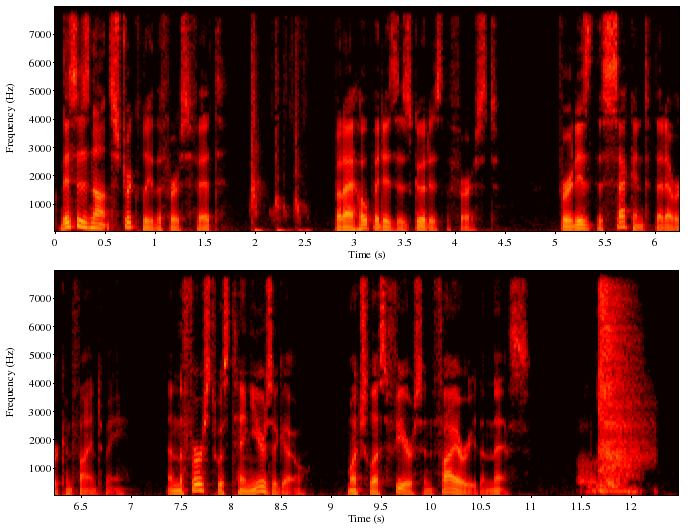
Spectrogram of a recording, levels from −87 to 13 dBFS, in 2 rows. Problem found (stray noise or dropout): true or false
true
